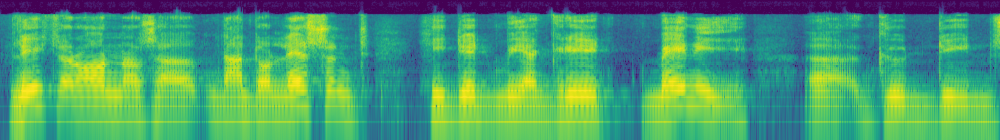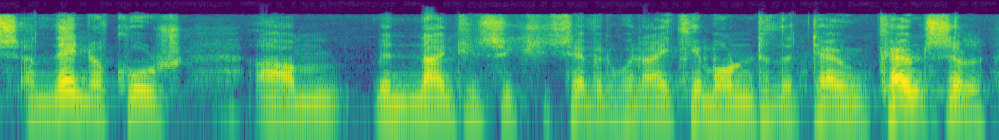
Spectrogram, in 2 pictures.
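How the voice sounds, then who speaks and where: A man's voice: medium pitch, moderate pace, a little mellow. An older man, a former provost, giving a public lecture full of anecdotes, with many fillers and restarts. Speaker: guest speaker, former provost. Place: council chamber.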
